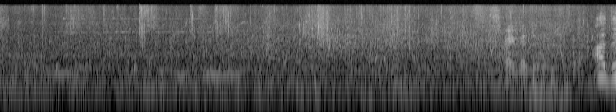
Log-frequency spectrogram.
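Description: Water lapping and sloshing against a small boat's hull, a steady low wash with faint voices in the background.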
